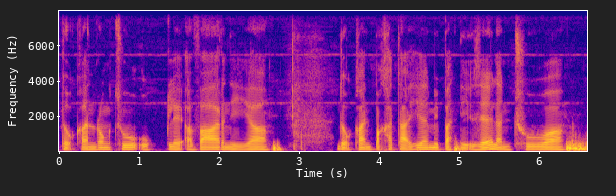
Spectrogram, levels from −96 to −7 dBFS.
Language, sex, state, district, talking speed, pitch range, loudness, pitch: Mizo, male, Mizoram, Aizawl, 170 wpm, 95-105 Hz, -21 LUFS, 100 Hz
